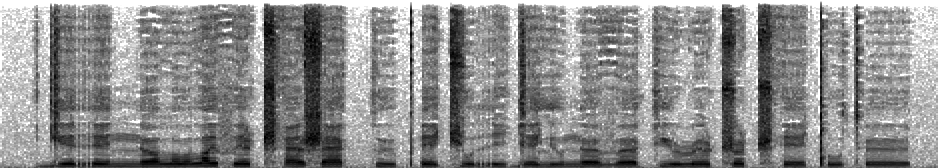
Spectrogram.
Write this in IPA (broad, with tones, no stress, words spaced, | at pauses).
ɡʲe˩˧˩re˧˩˧nːœ˩˧˩ lˠu˧˩˧lˠe˥fe˩˧˩ ʈ͡ʂʰæ˩˧ʂæ˩˧ kːʉ˧˩˧pʼe˧˩˧ t͡ɕu˧˩ri˧˩ɡe˧˩lʲu˧˩˧ nœ˧˩vœ˩˧˩ kʲʉ˧˩˧ɭø˩˧˩ʈ͡ʂœ˥ ʈ͡ʂʰe˧˩˧ǃu˩˧tʼø˧˩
